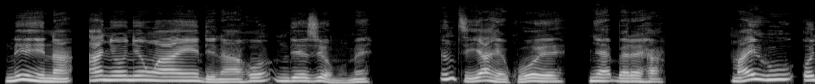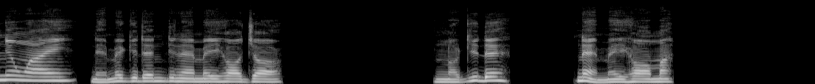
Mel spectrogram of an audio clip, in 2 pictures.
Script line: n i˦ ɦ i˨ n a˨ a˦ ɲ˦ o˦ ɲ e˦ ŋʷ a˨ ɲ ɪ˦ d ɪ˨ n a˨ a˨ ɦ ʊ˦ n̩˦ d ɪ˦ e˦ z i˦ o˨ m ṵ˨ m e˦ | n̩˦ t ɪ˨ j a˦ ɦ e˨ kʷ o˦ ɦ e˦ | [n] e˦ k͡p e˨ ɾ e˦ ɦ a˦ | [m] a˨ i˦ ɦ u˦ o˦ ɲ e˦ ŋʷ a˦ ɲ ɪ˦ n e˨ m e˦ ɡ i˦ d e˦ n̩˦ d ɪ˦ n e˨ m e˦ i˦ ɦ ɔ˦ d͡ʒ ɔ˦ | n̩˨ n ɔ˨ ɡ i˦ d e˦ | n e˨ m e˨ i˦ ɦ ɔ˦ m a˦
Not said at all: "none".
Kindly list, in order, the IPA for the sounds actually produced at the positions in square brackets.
ɲ, m

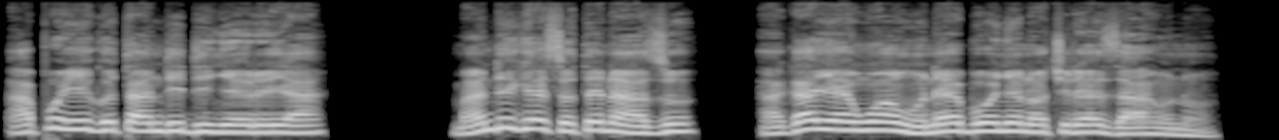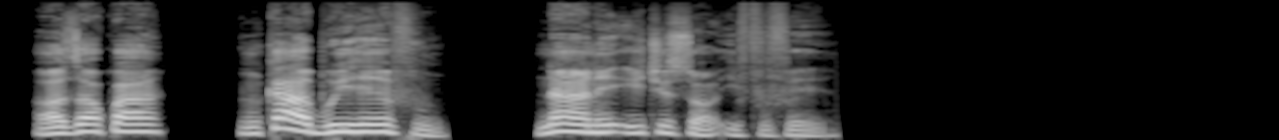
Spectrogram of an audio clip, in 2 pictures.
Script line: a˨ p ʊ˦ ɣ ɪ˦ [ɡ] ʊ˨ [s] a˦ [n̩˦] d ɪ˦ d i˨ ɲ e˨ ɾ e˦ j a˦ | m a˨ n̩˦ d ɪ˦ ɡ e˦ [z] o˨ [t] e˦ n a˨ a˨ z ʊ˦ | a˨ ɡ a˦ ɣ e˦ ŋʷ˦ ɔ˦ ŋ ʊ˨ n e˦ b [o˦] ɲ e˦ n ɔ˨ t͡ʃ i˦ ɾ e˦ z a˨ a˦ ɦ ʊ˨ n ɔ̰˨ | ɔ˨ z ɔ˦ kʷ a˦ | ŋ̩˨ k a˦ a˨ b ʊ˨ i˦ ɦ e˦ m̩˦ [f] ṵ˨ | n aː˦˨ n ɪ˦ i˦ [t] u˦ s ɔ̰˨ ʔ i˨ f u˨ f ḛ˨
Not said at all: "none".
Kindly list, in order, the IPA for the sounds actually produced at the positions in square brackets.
ɡ, t, n̩˦, s, t, o˦, f, t͡ʃ

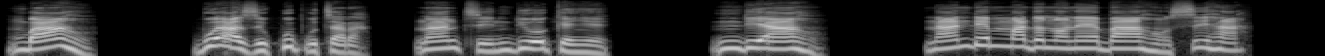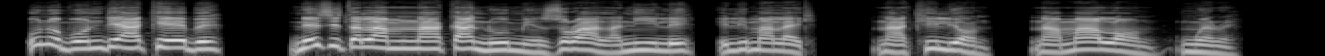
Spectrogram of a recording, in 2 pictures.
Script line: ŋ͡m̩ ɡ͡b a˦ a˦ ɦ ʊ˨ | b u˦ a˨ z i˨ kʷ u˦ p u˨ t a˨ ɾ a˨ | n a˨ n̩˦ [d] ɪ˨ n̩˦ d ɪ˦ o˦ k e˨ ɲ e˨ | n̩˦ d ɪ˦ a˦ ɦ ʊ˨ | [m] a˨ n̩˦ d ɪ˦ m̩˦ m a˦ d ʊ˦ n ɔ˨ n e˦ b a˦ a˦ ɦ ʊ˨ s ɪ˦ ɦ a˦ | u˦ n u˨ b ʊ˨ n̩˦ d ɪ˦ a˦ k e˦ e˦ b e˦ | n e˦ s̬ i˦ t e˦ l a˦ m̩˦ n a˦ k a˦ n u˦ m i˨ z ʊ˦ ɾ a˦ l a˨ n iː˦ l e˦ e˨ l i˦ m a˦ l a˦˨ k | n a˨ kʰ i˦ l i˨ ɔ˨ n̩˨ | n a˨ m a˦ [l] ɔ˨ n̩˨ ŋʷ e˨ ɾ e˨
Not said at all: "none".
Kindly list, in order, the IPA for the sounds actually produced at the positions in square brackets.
t, n, l

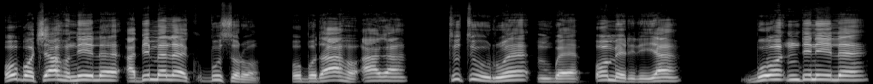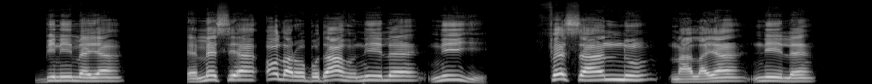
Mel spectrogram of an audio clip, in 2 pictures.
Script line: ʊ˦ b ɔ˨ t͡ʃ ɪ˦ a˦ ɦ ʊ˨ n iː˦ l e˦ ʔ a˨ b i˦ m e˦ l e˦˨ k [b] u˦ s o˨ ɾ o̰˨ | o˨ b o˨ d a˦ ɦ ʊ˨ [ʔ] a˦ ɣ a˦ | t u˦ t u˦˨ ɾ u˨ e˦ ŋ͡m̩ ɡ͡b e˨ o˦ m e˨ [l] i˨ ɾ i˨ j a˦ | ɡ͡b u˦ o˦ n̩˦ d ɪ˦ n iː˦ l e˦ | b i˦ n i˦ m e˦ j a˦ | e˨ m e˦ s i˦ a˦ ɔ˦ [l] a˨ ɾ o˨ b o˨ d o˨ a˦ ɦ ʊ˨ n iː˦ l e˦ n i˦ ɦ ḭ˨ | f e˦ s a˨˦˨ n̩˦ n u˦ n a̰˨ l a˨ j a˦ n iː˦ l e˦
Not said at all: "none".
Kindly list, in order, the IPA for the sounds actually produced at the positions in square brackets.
b, ʔ, ɾ, l

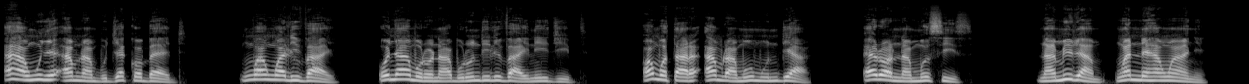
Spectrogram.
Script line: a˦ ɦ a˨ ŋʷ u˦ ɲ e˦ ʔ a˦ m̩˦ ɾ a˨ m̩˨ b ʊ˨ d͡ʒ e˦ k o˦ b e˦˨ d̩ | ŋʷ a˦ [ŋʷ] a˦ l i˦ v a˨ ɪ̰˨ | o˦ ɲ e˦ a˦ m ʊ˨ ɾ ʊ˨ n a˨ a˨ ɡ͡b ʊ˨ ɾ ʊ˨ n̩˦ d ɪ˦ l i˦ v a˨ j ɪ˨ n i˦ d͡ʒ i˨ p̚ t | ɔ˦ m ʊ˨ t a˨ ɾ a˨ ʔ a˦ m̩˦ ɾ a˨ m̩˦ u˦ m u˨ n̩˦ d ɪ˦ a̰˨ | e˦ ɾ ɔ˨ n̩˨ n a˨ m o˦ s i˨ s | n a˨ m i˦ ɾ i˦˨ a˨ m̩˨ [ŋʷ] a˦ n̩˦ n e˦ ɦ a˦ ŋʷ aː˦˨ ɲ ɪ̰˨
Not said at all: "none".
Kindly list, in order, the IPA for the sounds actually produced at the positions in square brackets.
ŋʷ, ŋʷ

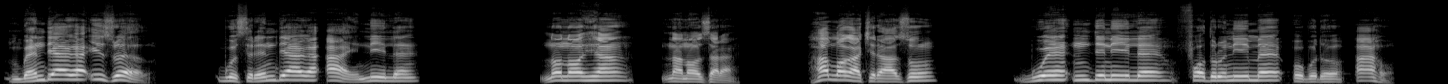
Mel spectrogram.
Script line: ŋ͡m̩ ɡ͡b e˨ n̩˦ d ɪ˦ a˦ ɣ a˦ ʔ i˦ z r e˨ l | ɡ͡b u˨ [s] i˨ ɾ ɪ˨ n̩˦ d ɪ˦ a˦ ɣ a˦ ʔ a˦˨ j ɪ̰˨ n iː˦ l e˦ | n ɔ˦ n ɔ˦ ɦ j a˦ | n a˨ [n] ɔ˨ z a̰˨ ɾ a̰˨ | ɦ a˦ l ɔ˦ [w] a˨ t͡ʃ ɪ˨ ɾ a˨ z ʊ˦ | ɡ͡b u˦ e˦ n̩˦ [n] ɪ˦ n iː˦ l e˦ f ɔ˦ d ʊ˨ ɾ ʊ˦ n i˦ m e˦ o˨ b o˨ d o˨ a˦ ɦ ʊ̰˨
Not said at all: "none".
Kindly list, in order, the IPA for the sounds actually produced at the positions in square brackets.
s, n, ɣ, d

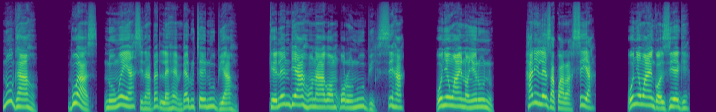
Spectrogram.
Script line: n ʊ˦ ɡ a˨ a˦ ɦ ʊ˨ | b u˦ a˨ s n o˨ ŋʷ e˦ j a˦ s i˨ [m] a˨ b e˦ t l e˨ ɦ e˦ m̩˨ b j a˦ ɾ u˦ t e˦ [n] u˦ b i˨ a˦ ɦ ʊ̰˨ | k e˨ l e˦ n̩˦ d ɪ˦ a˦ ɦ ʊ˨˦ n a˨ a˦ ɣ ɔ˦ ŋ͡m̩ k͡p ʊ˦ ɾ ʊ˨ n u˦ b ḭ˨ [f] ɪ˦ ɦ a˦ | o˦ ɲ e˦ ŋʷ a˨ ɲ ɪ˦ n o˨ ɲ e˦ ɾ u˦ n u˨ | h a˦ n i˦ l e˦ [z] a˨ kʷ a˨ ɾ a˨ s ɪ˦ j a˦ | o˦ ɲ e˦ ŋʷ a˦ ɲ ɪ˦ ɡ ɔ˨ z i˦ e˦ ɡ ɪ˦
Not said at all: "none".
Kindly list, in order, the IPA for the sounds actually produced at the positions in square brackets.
n, n, s, z

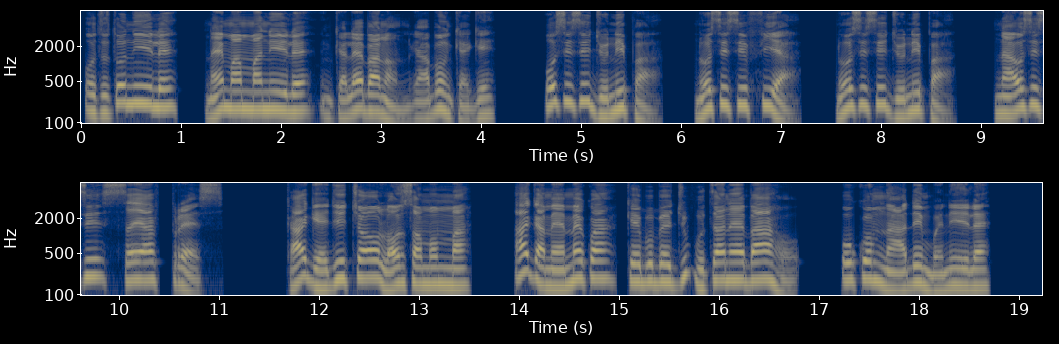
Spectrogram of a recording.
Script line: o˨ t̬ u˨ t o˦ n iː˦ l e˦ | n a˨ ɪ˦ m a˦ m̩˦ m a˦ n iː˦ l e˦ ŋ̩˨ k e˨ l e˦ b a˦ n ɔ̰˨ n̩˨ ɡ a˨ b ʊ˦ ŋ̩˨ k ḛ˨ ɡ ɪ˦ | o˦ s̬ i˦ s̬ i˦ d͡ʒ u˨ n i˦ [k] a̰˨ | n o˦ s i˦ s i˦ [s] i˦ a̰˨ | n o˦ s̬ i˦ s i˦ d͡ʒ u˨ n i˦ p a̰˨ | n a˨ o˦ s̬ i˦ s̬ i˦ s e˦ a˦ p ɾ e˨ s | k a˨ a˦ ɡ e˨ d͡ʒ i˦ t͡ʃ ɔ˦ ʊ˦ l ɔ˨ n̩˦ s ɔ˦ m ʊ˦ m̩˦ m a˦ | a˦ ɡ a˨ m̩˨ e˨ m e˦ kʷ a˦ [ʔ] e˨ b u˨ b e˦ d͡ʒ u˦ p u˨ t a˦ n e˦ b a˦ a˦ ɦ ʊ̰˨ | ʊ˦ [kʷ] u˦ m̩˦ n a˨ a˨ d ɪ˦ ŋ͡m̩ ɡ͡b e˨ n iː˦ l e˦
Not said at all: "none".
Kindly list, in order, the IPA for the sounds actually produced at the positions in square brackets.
p, f, k, kʷ

